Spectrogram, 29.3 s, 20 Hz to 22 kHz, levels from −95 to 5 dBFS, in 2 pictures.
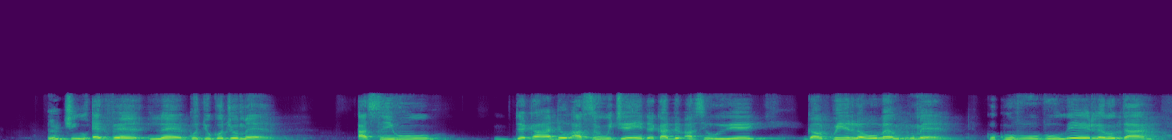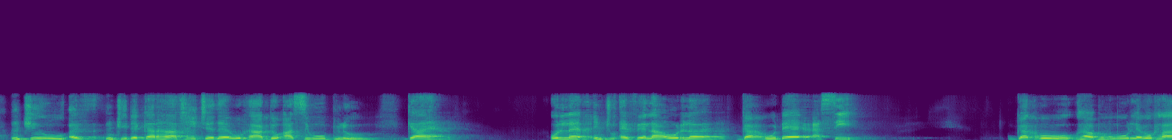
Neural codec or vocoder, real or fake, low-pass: codec, 16 kHz, 1 kbps, X-Codec, WavLM features, trained on Multilingual LibriSpeech; fake; 7.2 kHz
